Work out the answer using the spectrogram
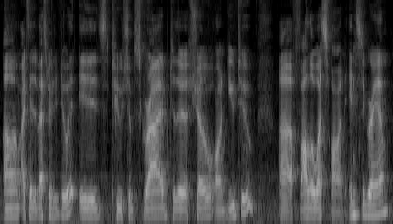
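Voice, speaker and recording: A man's voice: mid-range voice, unhurried, fairly bright tone. A man co-hosting a casual podcast, telling stories with frequent laughs and casual swearing. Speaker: podcast co-host. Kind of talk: casual chat.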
